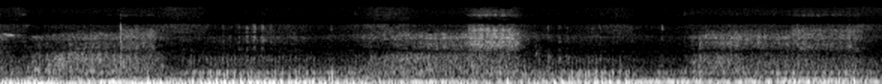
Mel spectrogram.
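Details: Himalayan Persian cat in New Zealand purring while it gets a full body massage: a low, steady, throbbing rumble with rapid pulsing. Faint rubbing and soft handling noises come and go over it.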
